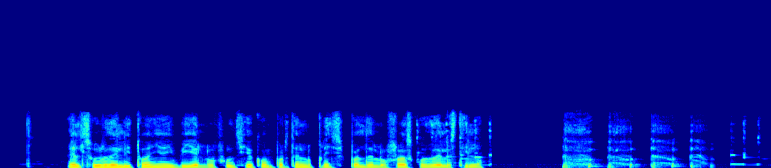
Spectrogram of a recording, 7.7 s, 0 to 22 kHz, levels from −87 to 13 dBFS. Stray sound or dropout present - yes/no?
yes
